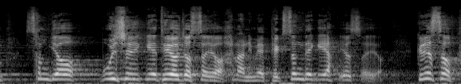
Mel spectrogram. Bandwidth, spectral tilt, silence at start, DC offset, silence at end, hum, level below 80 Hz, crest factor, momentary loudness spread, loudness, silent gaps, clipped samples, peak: 16 kHz; -2.5 dB/octave; 0 s; under 0.1%; 0 s; none; -52 dBFS; 20 dB; 14 LU; -19 LUFS; none; under 0.1%; 0 dBFS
